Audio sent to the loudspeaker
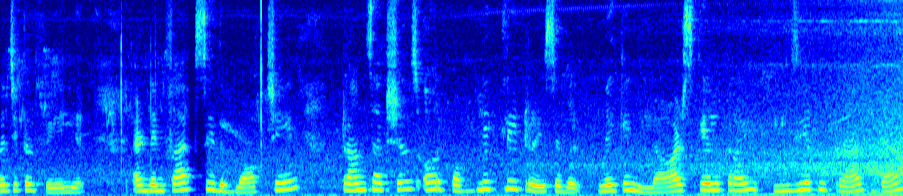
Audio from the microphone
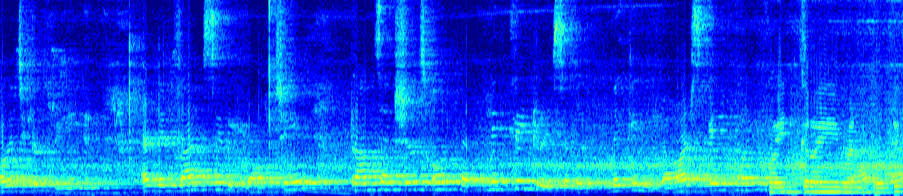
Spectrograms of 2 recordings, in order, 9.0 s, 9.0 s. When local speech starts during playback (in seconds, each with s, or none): 7.7 s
